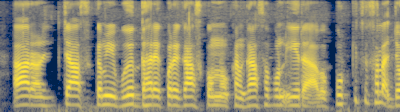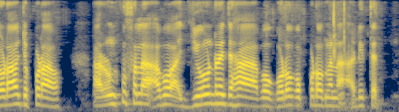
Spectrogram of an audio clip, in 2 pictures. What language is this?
Santali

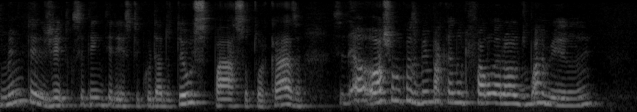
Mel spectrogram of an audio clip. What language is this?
Portuguese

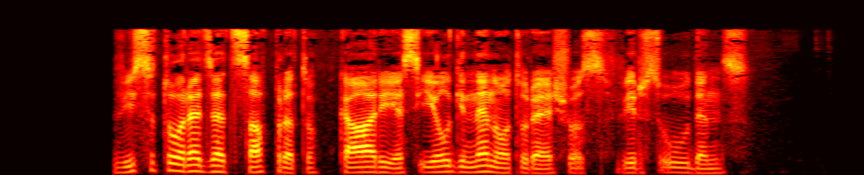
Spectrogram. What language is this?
Latvian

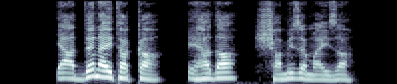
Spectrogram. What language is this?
Gofa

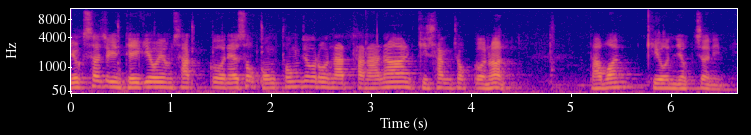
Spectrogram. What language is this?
Korean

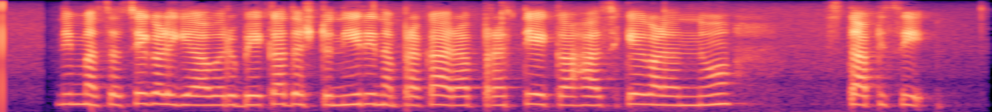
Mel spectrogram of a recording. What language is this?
Kannada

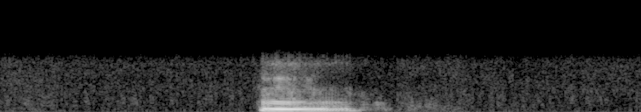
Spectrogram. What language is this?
Santali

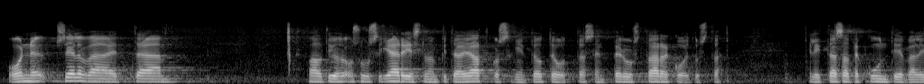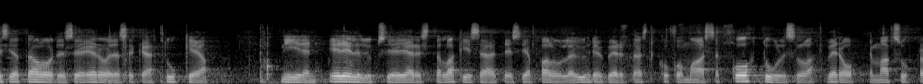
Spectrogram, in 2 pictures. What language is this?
Finnish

